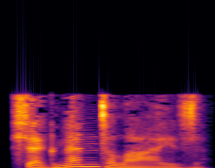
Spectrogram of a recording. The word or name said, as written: segmentalize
